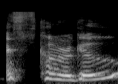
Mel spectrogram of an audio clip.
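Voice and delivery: slow, drawn-out American French; foreign accent in French. Retold or imitated. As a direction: mimic a clumsy American saying Escargot. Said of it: "him trying to speak French".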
